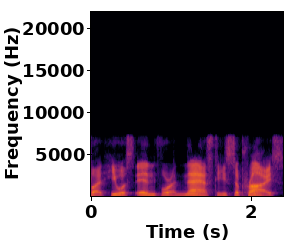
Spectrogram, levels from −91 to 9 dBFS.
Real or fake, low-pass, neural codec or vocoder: real; 7.2 kHz; none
